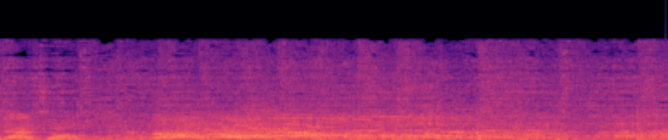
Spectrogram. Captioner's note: cheering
